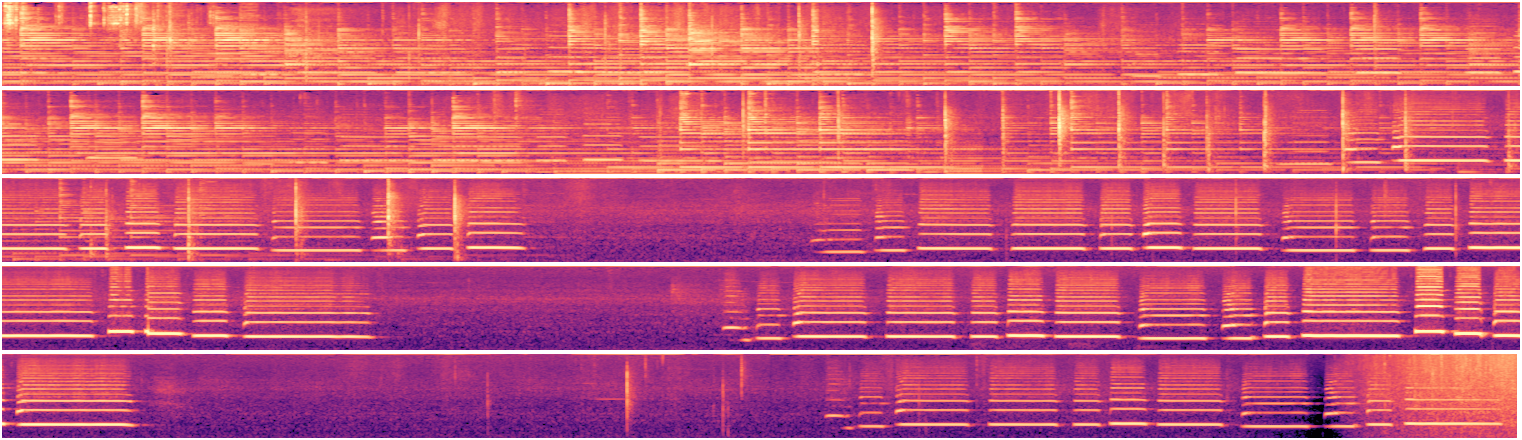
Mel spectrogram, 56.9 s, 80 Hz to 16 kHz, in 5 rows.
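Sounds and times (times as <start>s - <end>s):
plucked guitar: 0.0s - 26.9s
flute melody: 0.0s - 27.2s, 28.8s - 37.1s, 39.6s - 46.6s, 51.7s - 56.9s.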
